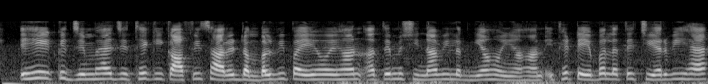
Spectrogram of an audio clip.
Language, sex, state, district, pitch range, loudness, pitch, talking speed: Punjabi, female, Punjab, Pathankot, 225-255 Hz, -18 LUFS, 235 Hz, 210 wpm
